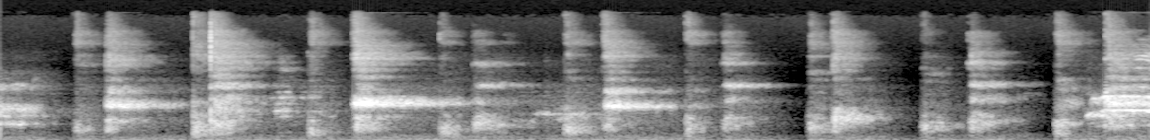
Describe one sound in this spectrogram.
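Paddles hit a plastic ball with sharp pops.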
